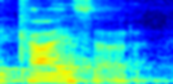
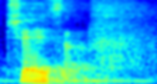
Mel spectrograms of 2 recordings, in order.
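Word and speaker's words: Caesar: reason and I've seen like whenever I say Kaiser the only people who complain are Italians in the comments like everyone else no problem Italians you don't even know it's pronounced chaser well it's pronounced chaser in ecclesiastical at it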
